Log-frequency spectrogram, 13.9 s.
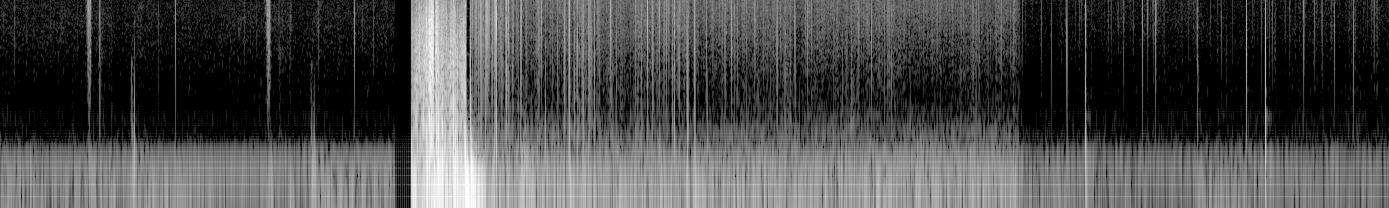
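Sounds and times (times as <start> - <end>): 
vinyl record crackle mix: 4.1 - 13.8.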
